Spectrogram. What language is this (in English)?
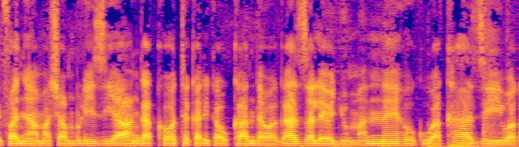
Swahili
